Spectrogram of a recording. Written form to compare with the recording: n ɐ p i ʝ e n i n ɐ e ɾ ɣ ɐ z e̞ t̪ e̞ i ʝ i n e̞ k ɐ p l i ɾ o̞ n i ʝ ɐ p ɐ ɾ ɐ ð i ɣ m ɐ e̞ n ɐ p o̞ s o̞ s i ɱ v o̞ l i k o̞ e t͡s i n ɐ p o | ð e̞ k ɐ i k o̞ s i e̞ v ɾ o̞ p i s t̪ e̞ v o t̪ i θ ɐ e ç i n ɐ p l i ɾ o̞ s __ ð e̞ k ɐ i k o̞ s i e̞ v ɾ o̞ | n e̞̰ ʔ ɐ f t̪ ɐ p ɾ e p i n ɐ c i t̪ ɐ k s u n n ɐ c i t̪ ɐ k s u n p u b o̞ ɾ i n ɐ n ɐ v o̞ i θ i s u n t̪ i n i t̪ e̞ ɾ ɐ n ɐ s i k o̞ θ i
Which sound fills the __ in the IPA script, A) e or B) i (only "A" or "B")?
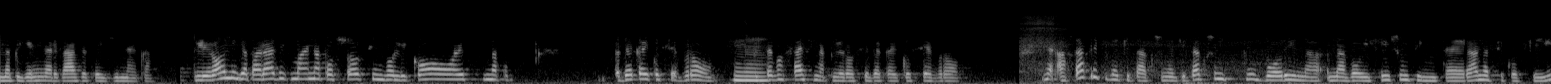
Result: B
